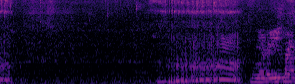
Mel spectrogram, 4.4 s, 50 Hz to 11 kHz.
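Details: Pug dog sleeping in a quiet room, recorded 22 Aug 2008: raspy, buzzing snorting breaths with a whistling, wheezy tone; snoring.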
